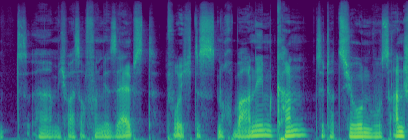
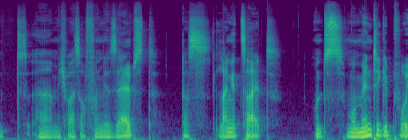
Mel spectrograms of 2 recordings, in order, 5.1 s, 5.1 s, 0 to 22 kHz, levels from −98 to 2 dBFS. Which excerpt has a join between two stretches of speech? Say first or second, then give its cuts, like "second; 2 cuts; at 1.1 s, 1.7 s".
first; 1 cut; at 2.1 s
